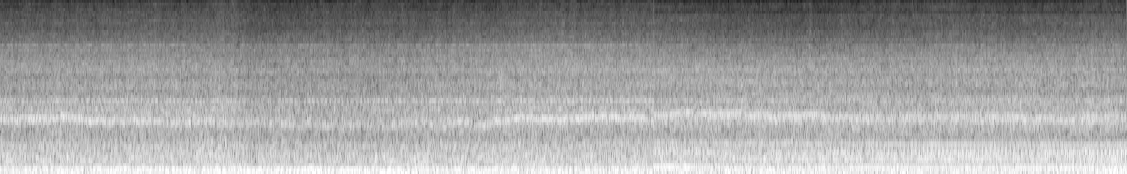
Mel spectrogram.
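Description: Motorcycle engine running steadily while riding along a road. About five seconds in, its note changes to a clearer, steadier hum.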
